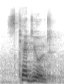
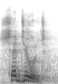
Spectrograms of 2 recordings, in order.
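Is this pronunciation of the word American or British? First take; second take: American; British. First: It is said with an American pronunciation. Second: It is said with a British pronunciation. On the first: "an American accent" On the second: "British accent"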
